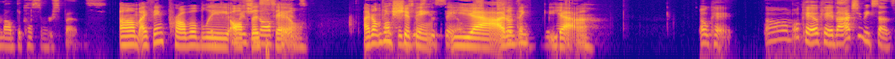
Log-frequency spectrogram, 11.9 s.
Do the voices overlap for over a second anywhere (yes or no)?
yes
